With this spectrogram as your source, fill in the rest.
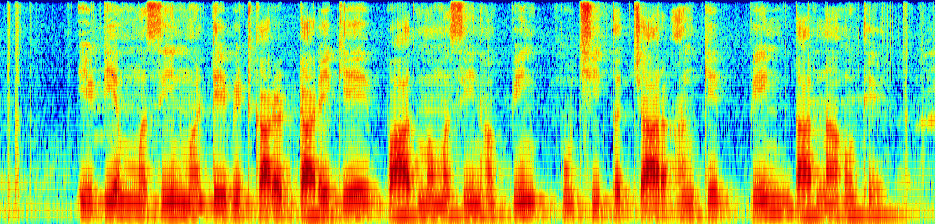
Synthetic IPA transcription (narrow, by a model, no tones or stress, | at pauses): eːʈijəmːəsiːnmə̃ɖeːbɪʈkaːɾəʈ̚ɖaːɾekebaːd̪mə̃məsiːnɦə̃piːnpuːt͡ʃʰit̪ət͡ʃaːɾə̃ŋkepiːnd̪aːɾnaɦõːt̪ʰeː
